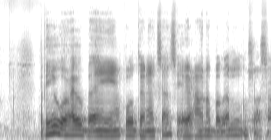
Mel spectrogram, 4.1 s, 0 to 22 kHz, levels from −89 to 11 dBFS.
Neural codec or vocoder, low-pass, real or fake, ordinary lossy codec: codec, 44.1 kHz, 1.7 kbps, Pupu-Codec; none; fake; none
